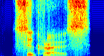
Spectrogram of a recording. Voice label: "sucrose", British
